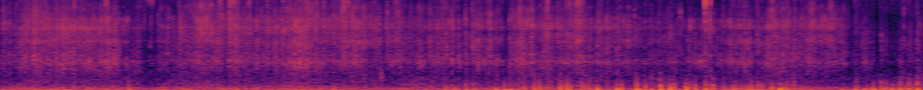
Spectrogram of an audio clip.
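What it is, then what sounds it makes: Silicone scrubber brush. Two identical small pink silicone cleansing brushes, flat and solid with soft silicone bristles, are held close to the microphone and scratched and tapped with long acrylic nails. A steady stream of crinkly, tearing-like scratches and soft taps runs throughout, with a low rumbling body and a bright hiss on top. The level is fairly even and quiet, growing a little busier and louder in the second half.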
